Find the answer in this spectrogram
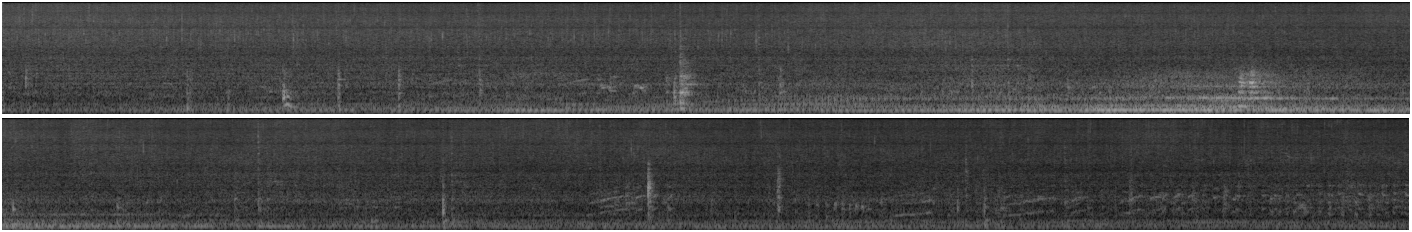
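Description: Mushrooms sizzling in oil in a nonstick frying pan as they are stirred with a spatula, with a few sharp taps and scrapes of the spatula against the pan. The sizzle gradually quietens toward the end.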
